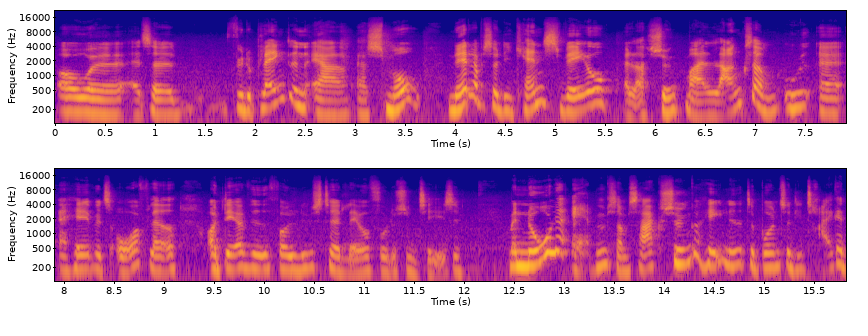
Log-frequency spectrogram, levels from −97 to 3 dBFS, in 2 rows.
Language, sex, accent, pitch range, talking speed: Danish, female, native, 170-220 Hz, 160 wpm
